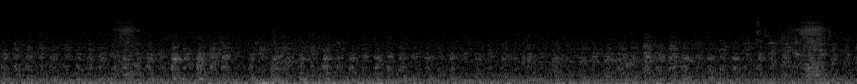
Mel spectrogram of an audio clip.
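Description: A dog panting steadily at close range, with a low steady hum underneath.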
